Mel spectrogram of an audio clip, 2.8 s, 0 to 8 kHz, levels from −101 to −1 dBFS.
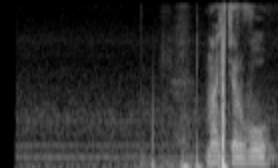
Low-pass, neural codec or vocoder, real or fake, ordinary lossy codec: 7.2 kHz; none; real; none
